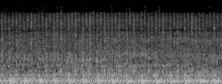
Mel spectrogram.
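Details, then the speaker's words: 1956 Ford 800 tractor from auction, new clutch and carburetor, sat outside about a year, just started after choke and throttle: low, steady putter with even firing and no knocks or misses; idles cleanly and keeps running. "we got a runner there boys might have been hard to hear the Koda there but he's pretty quiet"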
